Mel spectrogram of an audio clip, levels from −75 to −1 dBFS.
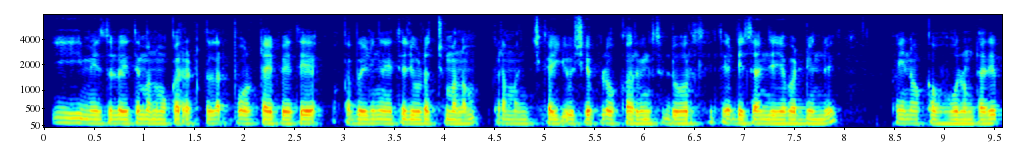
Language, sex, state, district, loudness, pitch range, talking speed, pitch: Telugu, male, Telangana, Karimnagar, -26 LUFS, 105-110 Hz, 190 wpm, 110 Hz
